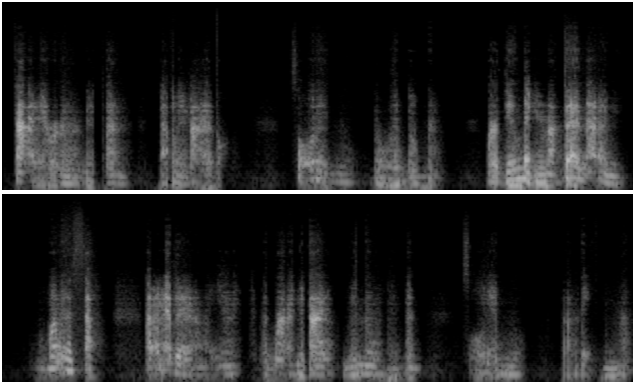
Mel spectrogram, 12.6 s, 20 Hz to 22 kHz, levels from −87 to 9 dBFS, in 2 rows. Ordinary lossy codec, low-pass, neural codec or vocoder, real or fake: none; 19.8 kHz; codec, 44.1 kHz, 0.9 kbps, DAC; fake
